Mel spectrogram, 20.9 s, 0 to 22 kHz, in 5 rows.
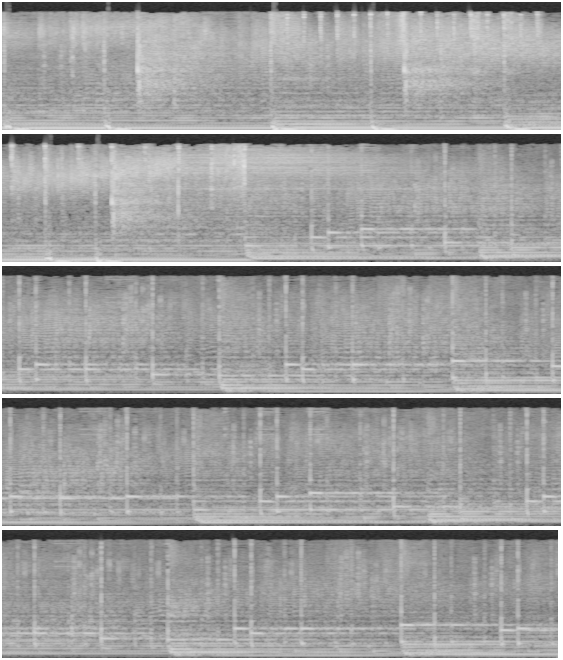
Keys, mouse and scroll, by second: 2.4 ctrl+z, 3.1 click, 4.9 ctrl+z, 5.5 click, 5.9 alt+scroll down 1, 6.7 click, 8.9 alt+scroll up 1, 9.2 click, 10.6 ctrl+z, 12.1 click, 17.8 scroll down 2, 17.9 space, 18.0 click, 18.1 space, 18.8 click, 19.4 alt+scroll up 1, 19.7 alt+scroll down 1, 19.8 space, 20.4-20.9 alt+scroll down 4, 20.7 space.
